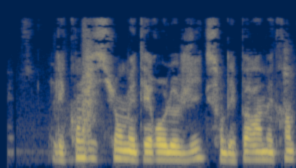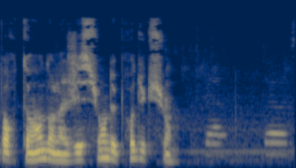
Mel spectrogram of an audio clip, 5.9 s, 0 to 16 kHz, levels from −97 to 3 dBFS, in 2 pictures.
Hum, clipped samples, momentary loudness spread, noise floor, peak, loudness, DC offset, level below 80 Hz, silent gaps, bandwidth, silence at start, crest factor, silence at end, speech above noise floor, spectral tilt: none; under 0.1%; 15 LU; -53 dBFS; -4 dBFS; -22 LUFS; under 0.1%; -70 dBFS; none; 11.5 kHz; 0.55 s; 18 dB; 0.1 s; 32 dB; -6 dB/octave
